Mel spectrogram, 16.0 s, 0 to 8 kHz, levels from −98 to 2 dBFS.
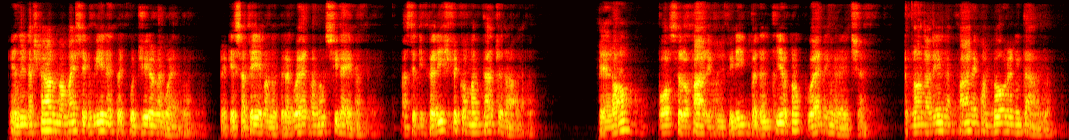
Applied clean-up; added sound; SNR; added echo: neural mask model DeepFilterNet 3.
